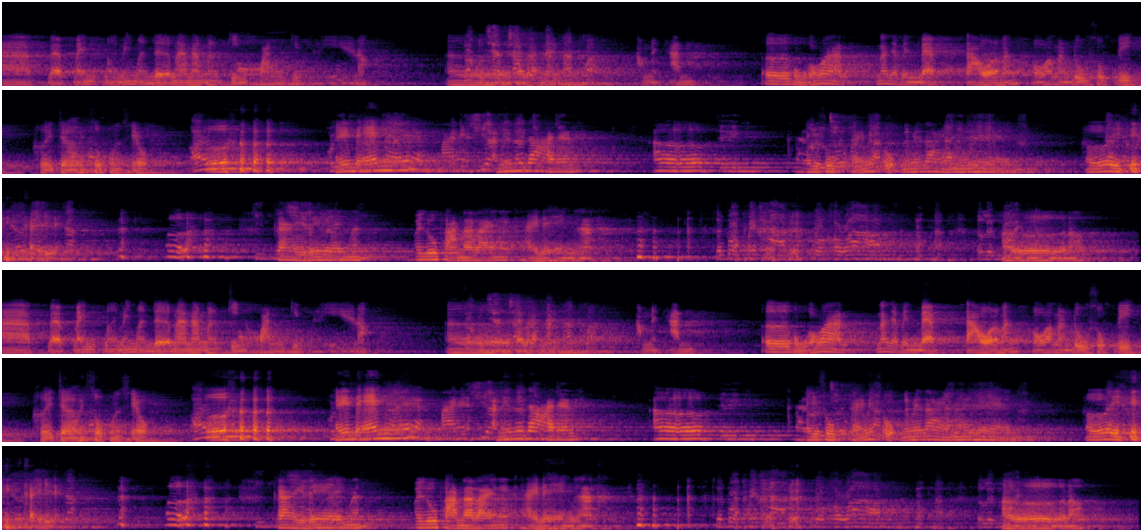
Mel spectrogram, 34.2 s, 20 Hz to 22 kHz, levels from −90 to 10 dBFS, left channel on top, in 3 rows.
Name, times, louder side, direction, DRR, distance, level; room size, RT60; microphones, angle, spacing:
voice 1, 0.0-3.7 4.4-5.8 6.4-7.0 7.6-11.4 11.7-12.9 13.4-14.1 14.7-17.2 17.9-18.6 19.3-21.7 22.2-23.4 23.9-24.1 24.4-26.4 26.9-29.7 30.4-30.8 32.8-33.6, right 2 dB, 25° right, 8 dB, 1.0 m, -30 dB
voice 2, 2.3-3.5 4.6-6.0 12.0-12.6 13.3-14.0 14.6-15.5 15.9-17.2 18.6-19.0 19.4-20.4 20.8-21.7 22.2-23.6 25.3-26.2 29.9-33.2, equal, 40° left, 0 dB, 3.2 m, -36 dB
25.0 x 23.0 x 4.6 m, 2.6 s
head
